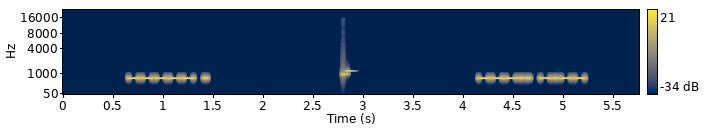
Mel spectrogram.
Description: Morse code, heard as a keyed tone, about 34 wpm, 700 Hz. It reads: 0E 8Y
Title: Single-Letter Single-Number 35wpm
